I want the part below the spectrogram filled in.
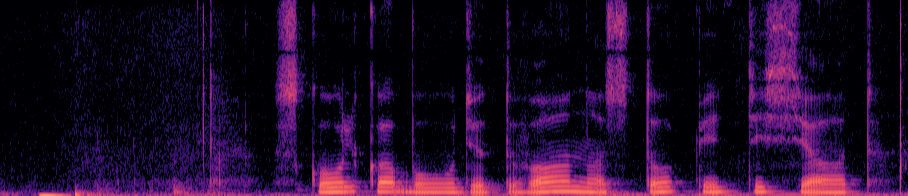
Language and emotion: Russian, sad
